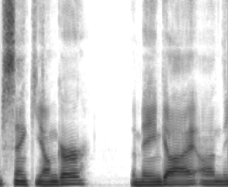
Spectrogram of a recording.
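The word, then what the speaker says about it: Cenk Uygur: Cenk Younger, the main guy on the Young Turks.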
